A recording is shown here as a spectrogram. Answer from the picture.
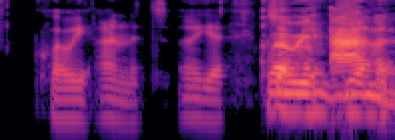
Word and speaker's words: Chloe Annett: her own name, so I'm going with how Chloe Annett pronounces her own name. Chloe Annett.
